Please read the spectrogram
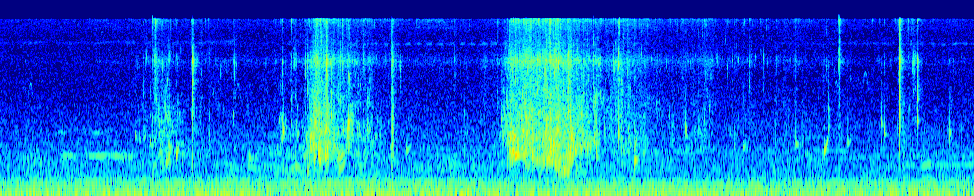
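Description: Shallow water sloshing and splashing in three short bursts as a person wades and moves among weeds, with a few sharp clicks between them.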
